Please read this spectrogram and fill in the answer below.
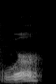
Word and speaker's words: wyr: very uncommon known as it's spelled wyr it's pronounced were he's actually a descendant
